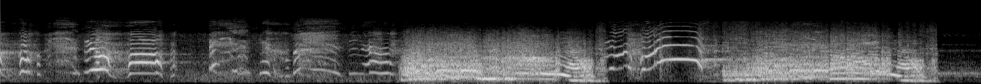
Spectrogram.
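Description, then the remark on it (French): High, wavering shrieks from actress Jessica Lange give way to Kong's roaring in the 1976 film King Kong, two long, loud, rasping bellows that dominate the scene, with sharp cries breaking in between them, in the scene where Kong discovers the young woman offered to him as a sacrifice. “Tout comme Favre avant elle, Jessica Lange crie, et on entend aussi le rugissement de Kong.”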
